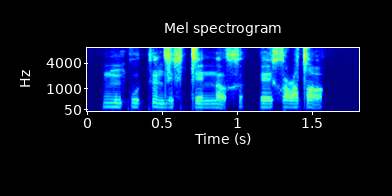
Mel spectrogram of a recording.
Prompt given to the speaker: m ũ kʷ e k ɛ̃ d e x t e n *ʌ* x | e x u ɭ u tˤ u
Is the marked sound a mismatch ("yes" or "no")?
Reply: no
